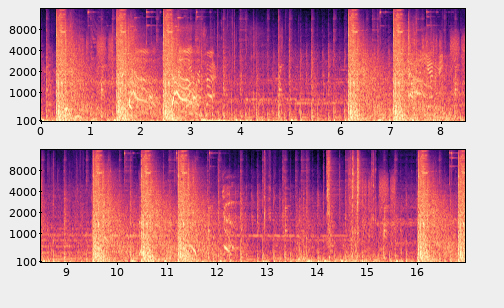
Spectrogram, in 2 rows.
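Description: Gunfire in Metal Gear Solid 4 during sniper play: about a dozen loud, sharp shots at irregular intervals over steady background game noise, with no talk.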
